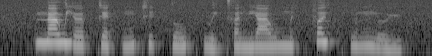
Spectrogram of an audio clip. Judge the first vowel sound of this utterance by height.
low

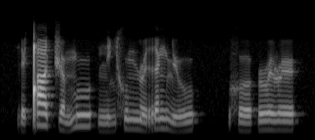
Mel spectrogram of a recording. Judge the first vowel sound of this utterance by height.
high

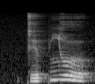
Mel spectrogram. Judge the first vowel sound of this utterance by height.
high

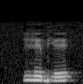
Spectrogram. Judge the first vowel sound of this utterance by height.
mid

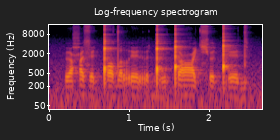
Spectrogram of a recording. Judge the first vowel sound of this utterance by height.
mid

